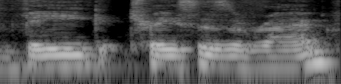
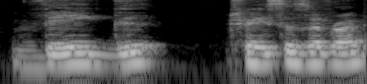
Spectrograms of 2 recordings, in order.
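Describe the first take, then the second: First: The phrase is said with ordinary pronunciation. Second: A word in the phrase is pronounced in an odd way.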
